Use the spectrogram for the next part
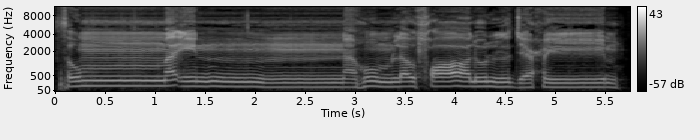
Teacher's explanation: ثم کی میم پہ غنہ کرنا ہے، ثا صحیح ادا کرنی، ثم یا ثم سین یا صاد نہیں پڑھنا۔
